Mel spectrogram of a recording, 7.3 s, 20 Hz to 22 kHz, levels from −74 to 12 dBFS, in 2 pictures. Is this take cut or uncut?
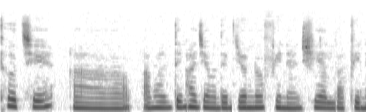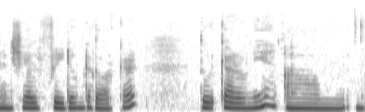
cut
